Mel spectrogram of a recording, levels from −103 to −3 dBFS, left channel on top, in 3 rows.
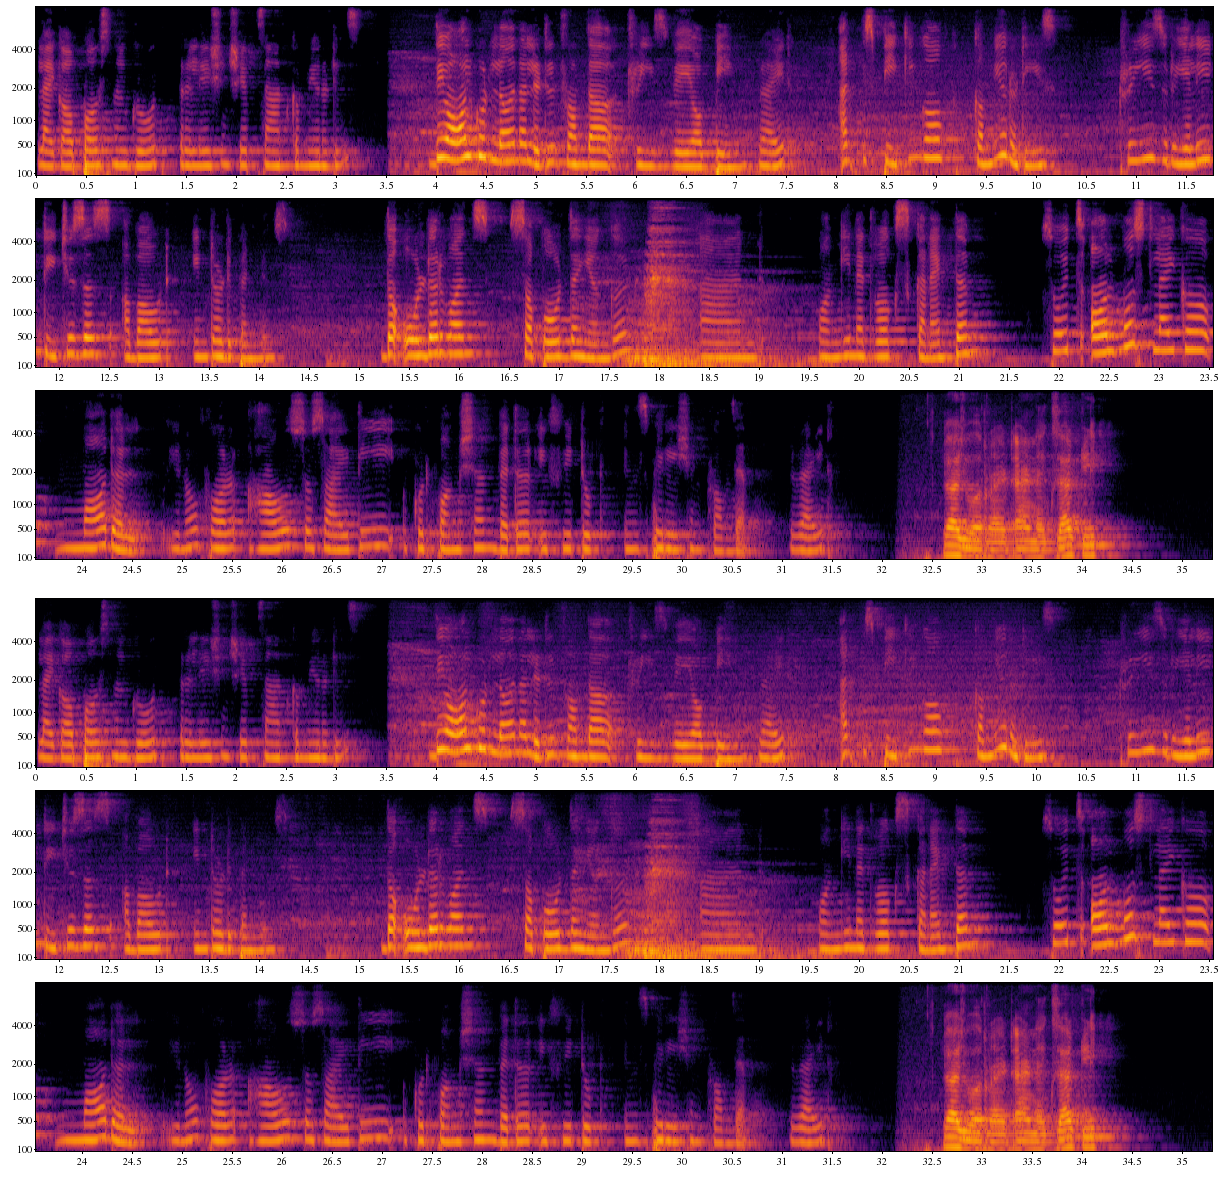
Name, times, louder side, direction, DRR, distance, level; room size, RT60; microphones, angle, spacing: voice 1, 0.0-3.1 3.9-7.5 8.0-9.1 9.4-10.1 10.8-13.0 13.3-14.2 15.2-17.7 18.4-19.0 19.6-21.2 21.9-24.6 24.8-29.1 29.4-30.7 31.1-31.4, left 1 dB, 45° left, 12 dB, 1.4 m, -30 dB
sound 1, 3.5-18.4, right 1 dB, 35° right, 4.8 m, -51 dB
sound 2, 17.5-22.2 22.4-22.7 23.2-23.3, left 1 dB, 30° left, 3.2 m, -37 dB
voice 2, 32.6-34.1, equal, 10° right, 9 dB, 1.5 m, -28 dB
28.5 x 26.0 x 4.6 m, 0.71 s
head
